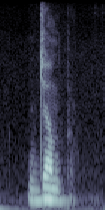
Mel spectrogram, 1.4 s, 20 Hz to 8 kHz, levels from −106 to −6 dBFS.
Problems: constant background noise, low volume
